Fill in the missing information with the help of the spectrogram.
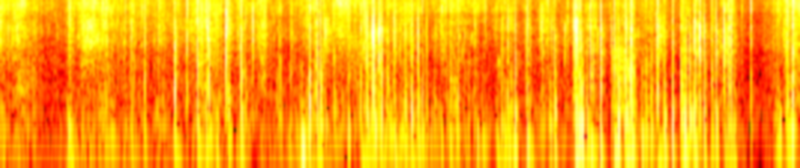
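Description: Nitrile-gloved fingertips pluck and scratch across the many plastic-tipped bristles of a red plastic paddle hairbrush held behind the mic. The result is a dense run of sharp, dry crackling clicks and scratchy ticks with bright edges and soft low thumps underneath, in uneven bursts that grow busier toward the end.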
